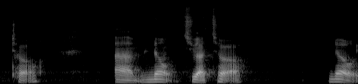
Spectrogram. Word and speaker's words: tort: Avoir tort, without pronouncing the second T, tort.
